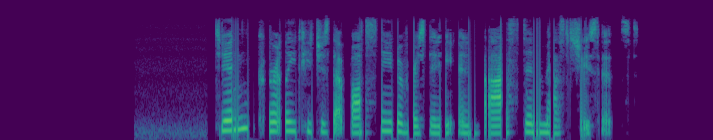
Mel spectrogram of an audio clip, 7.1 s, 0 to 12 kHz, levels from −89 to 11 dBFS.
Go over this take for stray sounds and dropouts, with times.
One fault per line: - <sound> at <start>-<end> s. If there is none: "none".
none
